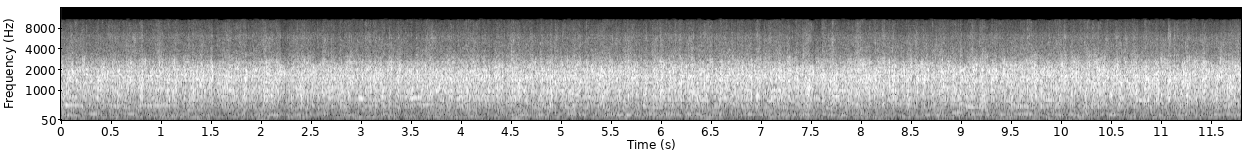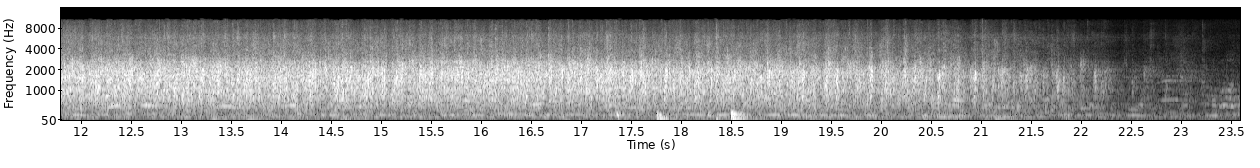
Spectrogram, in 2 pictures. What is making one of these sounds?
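A large audience applauds loudly and steadily, then the applause fades away.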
